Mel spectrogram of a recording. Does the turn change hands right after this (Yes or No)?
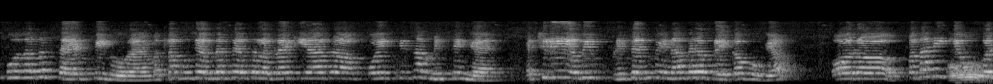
No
